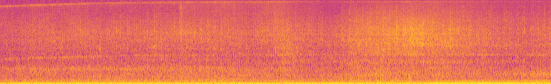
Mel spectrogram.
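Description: Diesel freight train passing: the locomotives give a loud, steady low rumble, and a brighter rushing noise swells in about halfway through.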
